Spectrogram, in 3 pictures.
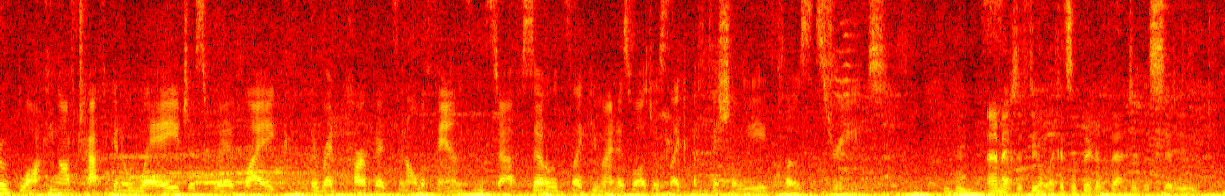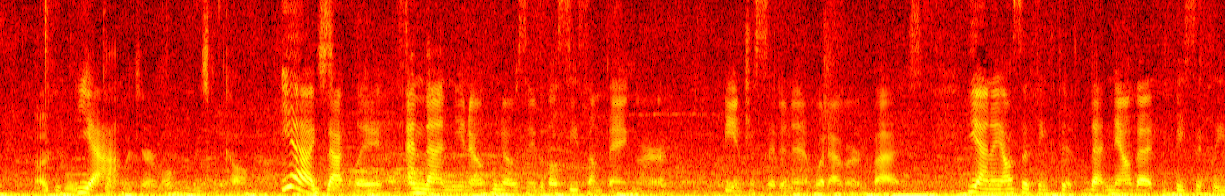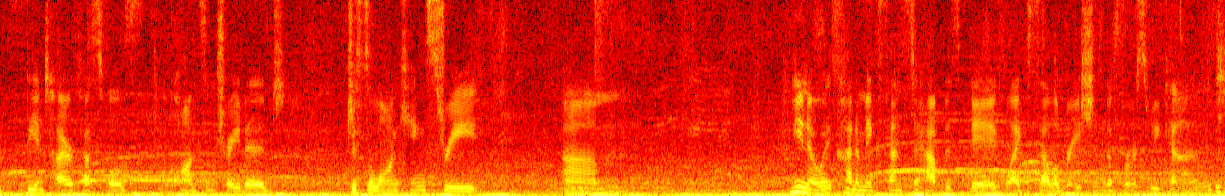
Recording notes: We also bring you a live, on-the-ground report from TIFF's Festival Street.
